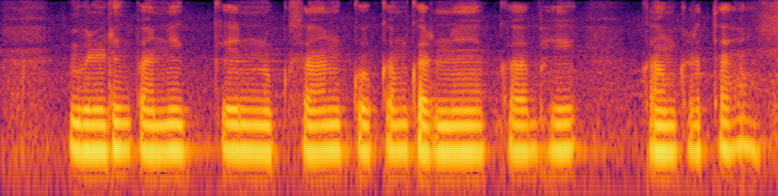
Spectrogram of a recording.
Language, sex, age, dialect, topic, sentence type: Hindi, male, 18-24, Awadhi Bundeli, agriculture, statement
